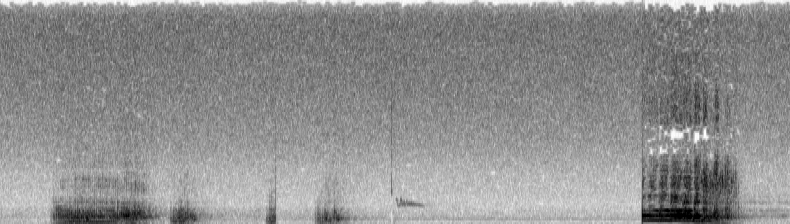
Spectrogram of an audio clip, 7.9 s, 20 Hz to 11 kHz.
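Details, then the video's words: Birmingham Boys lions roaring by the dam, Djuma Game Reserve, Kruger Park area, South Africa, August 2016; a deep roar, a few shorter grunts, a long quiet gap, then a sudden loud roar burst. "Birmingham Boys roaring at the dam"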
